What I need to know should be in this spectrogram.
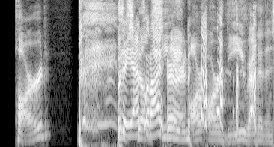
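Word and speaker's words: Carrd: I made this page this is called hard but it's spelled c a r r d rather than c a r d it's supposed to be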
